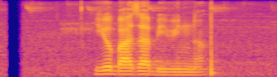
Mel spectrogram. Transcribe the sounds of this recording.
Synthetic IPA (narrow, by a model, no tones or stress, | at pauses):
jobad͡zabibʱinːʌ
